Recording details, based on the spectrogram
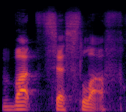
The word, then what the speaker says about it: Václav: Like I could get like it's I'll try and it's Václav. And I probably went a little bit too close to an F on the end there,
